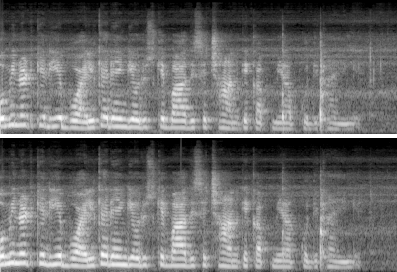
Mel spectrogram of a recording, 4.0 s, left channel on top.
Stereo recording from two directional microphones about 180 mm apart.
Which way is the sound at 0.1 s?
50° right (ahead or behind).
